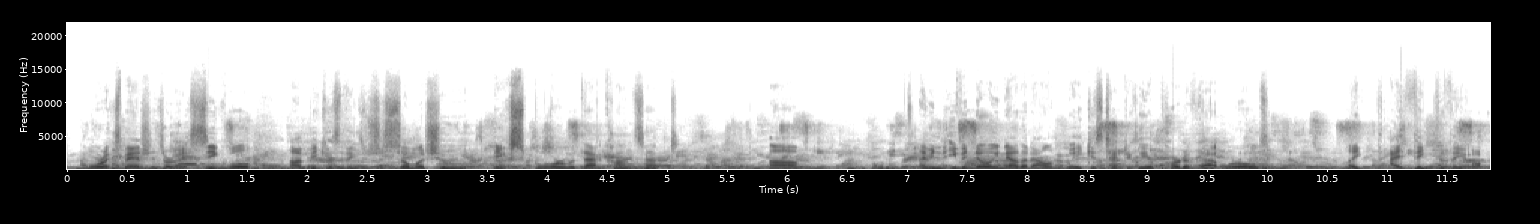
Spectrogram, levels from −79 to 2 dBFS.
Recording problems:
background chatter; loud; throughout; 4 voices, 6 dB below the speech

